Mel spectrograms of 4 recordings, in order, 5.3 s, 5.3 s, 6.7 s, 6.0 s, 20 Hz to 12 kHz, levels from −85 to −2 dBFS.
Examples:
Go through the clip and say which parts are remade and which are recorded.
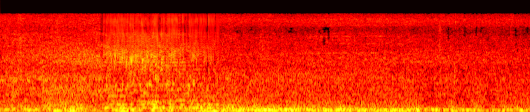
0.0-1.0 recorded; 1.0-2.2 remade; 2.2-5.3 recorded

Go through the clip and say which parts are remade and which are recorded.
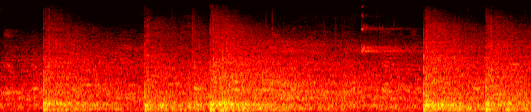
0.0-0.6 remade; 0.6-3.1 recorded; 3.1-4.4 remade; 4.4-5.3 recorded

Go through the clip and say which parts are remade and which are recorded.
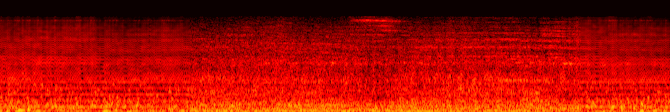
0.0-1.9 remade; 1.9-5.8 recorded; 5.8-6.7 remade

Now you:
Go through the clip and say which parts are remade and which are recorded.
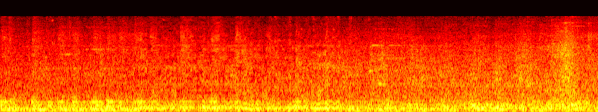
0.0-1.4 recorded; 1.4-3.4 remade; 3.4-6.0 recorded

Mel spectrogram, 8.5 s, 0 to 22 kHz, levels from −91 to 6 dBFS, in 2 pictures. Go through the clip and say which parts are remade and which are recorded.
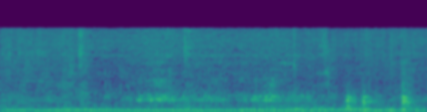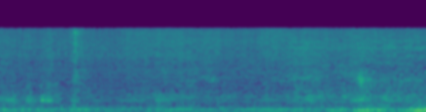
0.0-0.9 remade; 0.9-3.2 recorded; 3.2-7.8 remade; 7.8-8.5 recorded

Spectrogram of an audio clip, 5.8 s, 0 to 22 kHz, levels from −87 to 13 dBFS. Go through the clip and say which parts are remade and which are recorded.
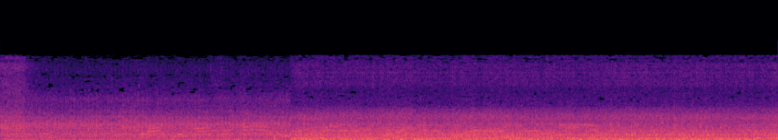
0.0-5.8 recorded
